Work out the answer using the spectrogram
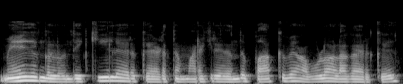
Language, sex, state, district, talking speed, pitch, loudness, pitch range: Tamil, male, Tamil Nadu, Nilgiris, 165 wpm, 130 Hz, -15 LUFS, 125-145 Hz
